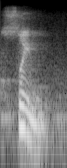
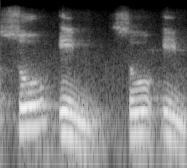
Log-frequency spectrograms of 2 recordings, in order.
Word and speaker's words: swim: Digo swim, swim, swim. Yo no digo su-im, no. Swim, swim, swim. Es monosílaba.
